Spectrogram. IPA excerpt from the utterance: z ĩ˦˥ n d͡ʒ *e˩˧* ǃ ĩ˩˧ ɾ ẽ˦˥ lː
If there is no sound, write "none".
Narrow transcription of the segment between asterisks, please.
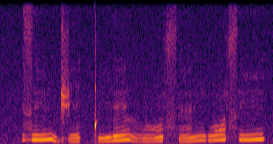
e˩˧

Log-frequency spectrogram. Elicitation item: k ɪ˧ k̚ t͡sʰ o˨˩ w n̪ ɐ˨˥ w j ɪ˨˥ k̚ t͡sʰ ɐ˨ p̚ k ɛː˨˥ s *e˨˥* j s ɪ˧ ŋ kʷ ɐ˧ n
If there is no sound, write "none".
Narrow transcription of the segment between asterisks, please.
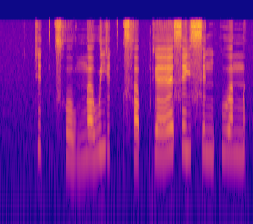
e˧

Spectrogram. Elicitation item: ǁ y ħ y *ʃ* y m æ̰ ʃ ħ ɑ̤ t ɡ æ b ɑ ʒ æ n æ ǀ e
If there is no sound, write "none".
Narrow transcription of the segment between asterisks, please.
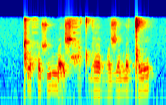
ʃ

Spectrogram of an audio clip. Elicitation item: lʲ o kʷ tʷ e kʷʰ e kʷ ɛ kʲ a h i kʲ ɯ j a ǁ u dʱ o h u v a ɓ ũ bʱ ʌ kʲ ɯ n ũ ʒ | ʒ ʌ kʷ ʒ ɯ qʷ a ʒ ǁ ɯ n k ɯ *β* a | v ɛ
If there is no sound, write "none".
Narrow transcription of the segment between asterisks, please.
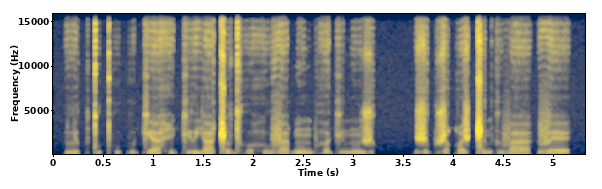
β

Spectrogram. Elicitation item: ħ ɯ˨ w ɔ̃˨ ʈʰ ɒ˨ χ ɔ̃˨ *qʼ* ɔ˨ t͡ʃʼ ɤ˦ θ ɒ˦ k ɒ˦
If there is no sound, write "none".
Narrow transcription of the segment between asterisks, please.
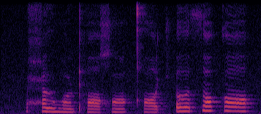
qʰ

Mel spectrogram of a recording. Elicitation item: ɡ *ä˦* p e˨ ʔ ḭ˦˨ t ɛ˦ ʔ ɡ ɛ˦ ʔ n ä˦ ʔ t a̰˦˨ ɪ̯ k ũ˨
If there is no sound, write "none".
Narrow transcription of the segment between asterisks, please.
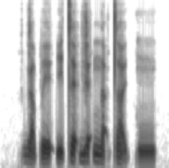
ä̰˦˨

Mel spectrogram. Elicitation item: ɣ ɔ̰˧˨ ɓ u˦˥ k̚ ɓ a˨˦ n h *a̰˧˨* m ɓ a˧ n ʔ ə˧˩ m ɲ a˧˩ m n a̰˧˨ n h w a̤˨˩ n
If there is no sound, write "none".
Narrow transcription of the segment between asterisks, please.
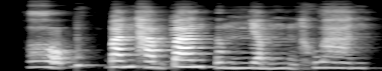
a̰˧˨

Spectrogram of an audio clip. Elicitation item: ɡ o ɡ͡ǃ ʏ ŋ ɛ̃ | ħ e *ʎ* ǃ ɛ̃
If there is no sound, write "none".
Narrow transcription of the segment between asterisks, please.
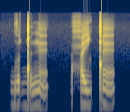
ʎ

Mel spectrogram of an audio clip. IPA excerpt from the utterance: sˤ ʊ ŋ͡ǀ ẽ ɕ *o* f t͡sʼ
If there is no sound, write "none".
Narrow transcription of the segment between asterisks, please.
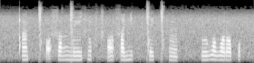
õ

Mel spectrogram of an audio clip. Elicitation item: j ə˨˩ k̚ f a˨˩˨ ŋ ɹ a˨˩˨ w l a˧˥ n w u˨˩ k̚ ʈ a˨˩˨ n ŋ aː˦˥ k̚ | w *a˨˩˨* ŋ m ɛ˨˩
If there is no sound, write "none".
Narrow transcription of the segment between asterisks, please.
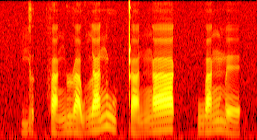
a˧˥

